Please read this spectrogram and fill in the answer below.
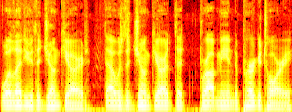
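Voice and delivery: imitated whisper. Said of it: "Nathan starts whispering".

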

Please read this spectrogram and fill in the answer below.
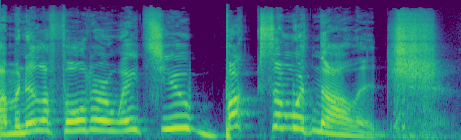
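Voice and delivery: very high, bad, sing-song, swooping put-on voice. Attempting a line in a Jerry Stiller voice, called a bad impersonation. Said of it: "I'm going to try to do this in my Jerry Stiller voice".

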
